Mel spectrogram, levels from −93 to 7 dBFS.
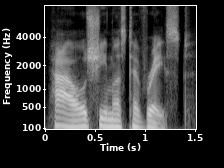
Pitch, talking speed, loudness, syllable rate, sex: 115 Hz, 200 wpm, -17 LUFS, 4.6 syllables/s, male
